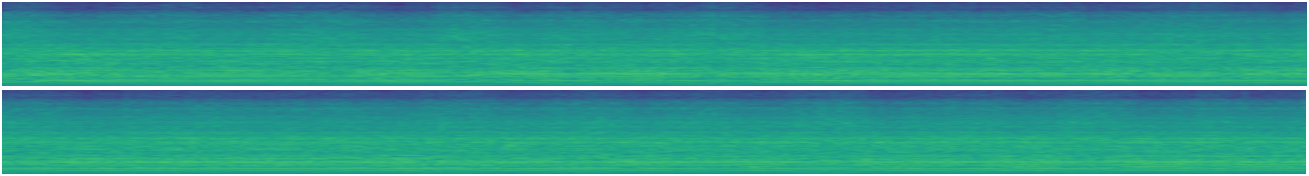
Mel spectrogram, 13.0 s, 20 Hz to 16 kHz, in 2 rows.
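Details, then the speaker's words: Snowblower single-cylinder engine, warmed up a minute, high idle screw on throttle arm (Torx T10) turned inward: runs fast and steady, speed shifting slightly as governed high idle is set, checking for over-rev then letting it settle back. "okay so what I was doing there was I was turning the screw inward checking for over rev um and then letting it settle back"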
